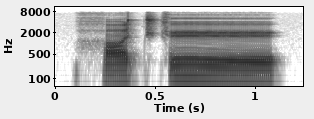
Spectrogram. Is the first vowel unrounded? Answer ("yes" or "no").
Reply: no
